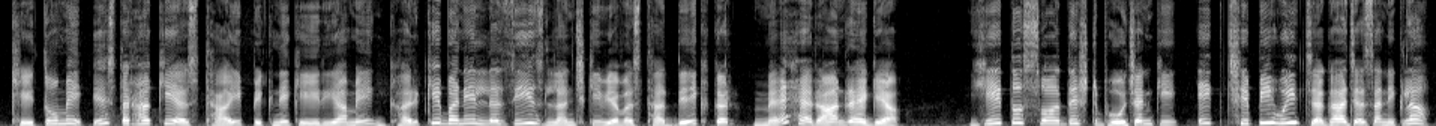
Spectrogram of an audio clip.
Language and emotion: Hindi, surprised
